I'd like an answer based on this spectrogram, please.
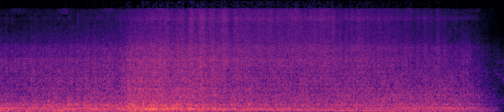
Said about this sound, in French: Décollage.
